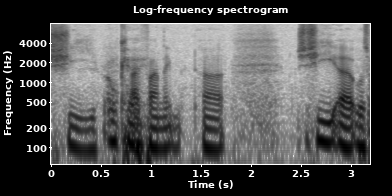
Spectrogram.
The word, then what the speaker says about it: Hsu: I should say H Hsu yeah but it's pronounced she okay I finally she was working for safety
